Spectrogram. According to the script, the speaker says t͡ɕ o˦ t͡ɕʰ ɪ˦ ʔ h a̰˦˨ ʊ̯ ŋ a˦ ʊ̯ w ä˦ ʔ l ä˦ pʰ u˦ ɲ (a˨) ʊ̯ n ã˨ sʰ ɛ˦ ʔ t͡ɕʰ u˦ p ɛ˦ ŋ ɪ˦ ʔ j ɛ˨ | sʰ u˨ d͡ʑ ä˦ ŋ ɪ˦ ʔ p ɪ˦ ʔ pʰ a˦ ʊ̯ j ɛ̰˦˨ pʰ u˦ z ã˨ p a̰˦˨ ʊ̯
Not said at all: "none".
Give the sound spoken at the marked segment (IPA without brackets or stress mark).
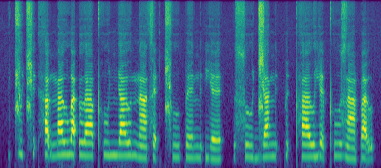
a˦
